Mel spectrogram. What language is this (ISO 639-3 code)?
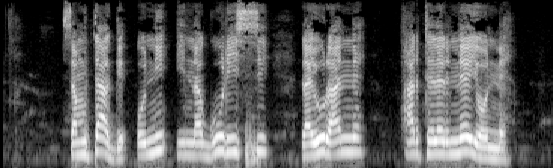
epo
